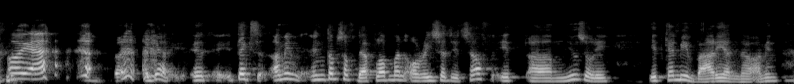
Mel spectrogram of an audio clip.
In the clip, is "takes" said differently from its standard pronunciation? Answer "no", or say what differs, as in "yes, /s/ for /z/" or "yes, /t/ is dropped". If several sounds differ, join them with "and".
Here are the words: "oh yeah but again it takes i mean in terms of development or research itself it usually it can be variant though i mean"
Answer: no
